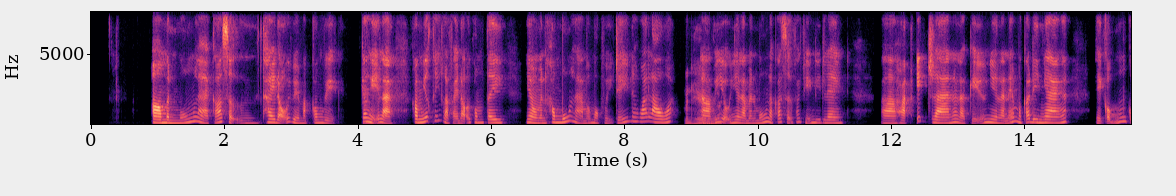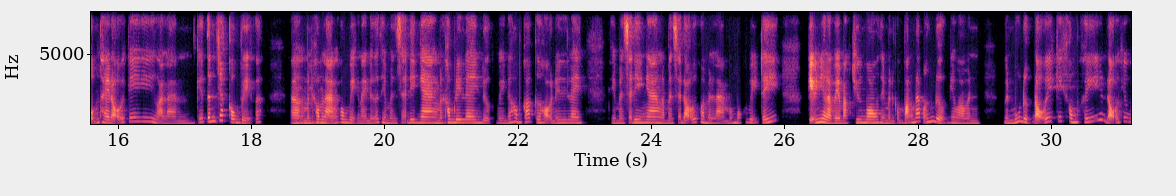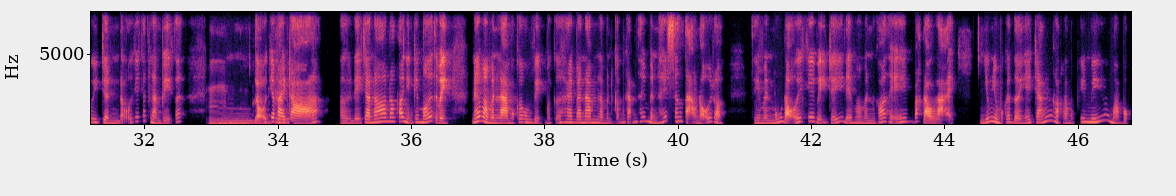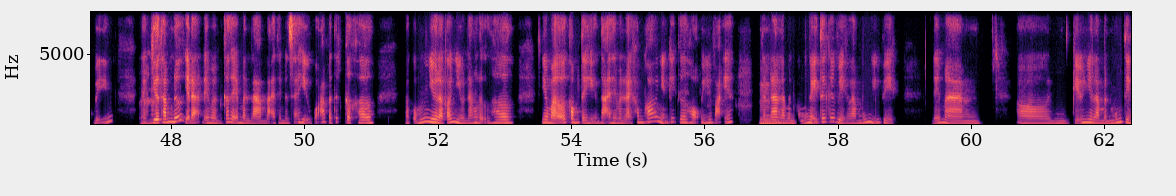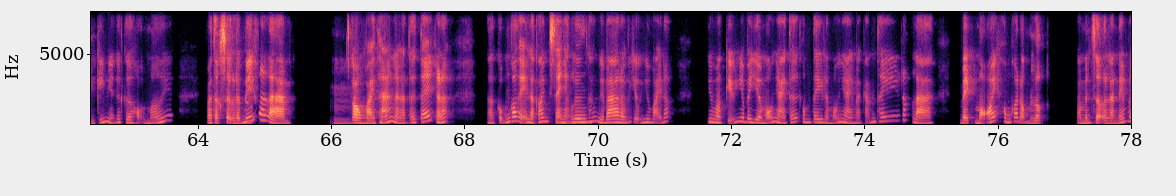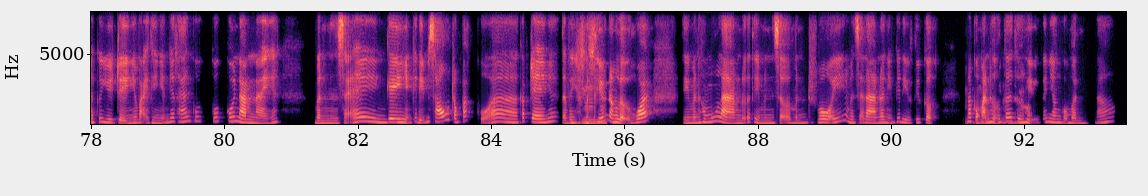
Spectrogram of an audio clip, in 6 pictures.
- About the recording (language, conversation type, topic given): Vietnamese, advice, Mình muốn nghỉ việc nhưng lo lắng về tài chính và tương lai, mình nên làm gì?
- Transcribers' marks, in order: tapping; other background noise; other noise; laugh; tsk; laughing while speaking: "mình thiếu"; unintelligible speech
